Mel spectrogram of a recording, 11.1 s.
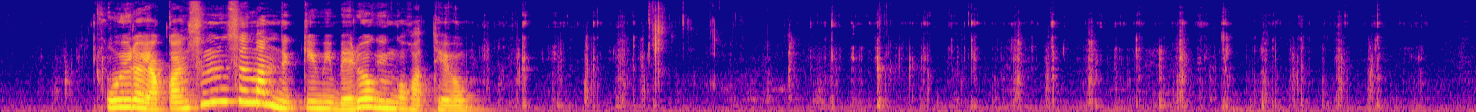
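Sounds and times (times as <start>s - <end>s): person chewing bread: 3.6s - 11.0s.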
